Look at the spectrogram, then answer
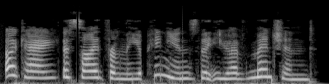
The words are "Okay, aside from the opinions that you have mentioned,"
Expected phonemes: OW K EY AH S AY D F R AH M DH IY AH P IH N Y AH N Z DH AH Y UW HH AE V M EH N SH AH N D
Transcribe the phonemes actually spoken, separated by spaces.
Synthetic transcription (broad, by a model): OW K EY AH S AY D F R AH M DH IY AH P IH N Y AH N Z DH AH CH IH V M EH N SH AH N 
